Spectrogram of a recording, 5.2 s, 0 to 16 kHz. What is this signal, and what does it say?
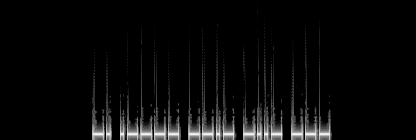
Morse code, heard as a keyed tone, about 28 wpm, 700 Hz. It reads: N1QXO
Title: USA Call Signs Repeated 2x 28wpm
